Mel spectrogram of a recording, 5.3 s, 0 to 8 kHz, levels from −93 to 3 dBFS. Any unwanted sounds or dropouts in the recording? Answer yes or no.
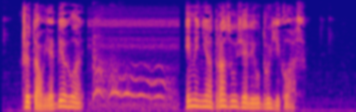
yes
